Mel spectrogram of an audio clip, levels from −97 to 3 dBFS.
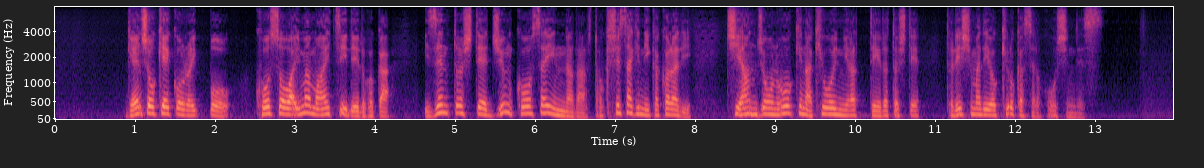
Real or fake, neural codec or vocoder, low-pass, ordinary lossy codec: fake; codec, 16 kHz, 0.4 kbps, LongCat-Audio-Codec; none; none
